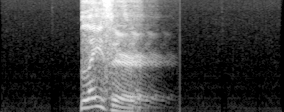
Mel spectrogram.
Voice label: narrator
